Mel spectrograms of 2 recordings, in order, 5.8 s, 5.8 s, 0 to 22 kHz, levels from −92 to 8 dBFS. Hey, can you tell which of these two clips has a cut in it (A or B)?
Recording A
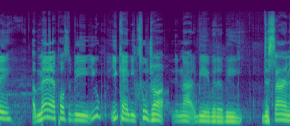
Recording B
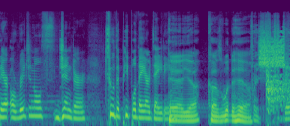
A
